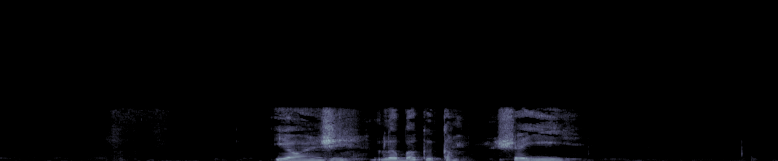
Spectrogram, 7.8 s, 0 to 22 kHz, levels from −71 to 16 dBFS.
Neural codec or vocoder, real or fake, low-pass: none; real; 7.2 kHz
